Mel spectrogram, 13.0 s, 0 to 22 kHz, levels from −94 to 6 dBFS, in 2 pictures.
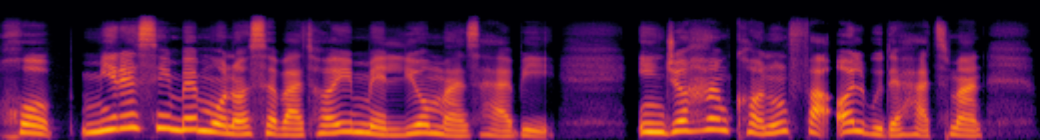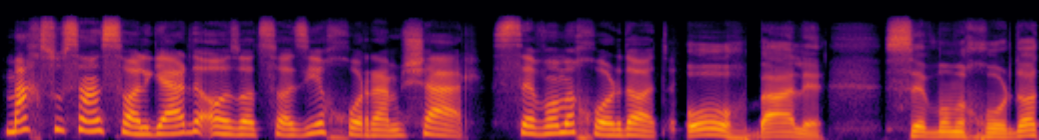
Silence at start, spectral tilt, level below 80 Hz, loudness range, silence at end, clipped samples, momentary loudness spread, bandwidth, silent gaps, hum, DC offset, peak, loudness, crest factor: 0.05 s; -4.5 dB/octave; -52 dBFS; 2 LU; 0 s; under 0.1%; 8 LU; 13.5 kHz; none; none; under 0.1%; -4 dBFS; -21 LUFS; 16 dB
